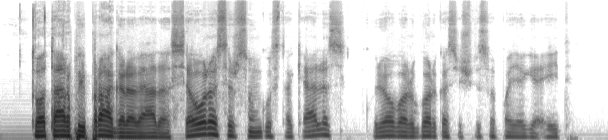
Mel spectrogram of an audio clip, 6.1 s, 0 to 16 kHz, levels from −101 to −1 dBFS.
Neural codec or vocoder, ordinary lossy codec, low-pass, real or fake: none; Opus, 32 kbps; 14.4 kHz; real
